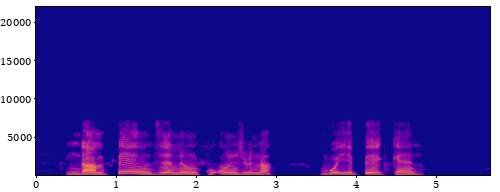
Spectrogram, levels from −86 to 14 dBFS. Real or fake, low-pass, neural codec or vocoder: fake; 7.2 kHz; codec, 16 kHz, 4 kbps, X-Codec, HuBERT features, trained on general audio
